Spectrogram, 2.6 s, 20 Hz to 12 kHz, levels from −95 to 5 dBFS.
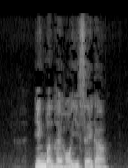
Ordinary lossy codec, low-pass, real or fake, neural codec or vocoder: AAC, 32 kbps; 10.8 kHz; real; none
